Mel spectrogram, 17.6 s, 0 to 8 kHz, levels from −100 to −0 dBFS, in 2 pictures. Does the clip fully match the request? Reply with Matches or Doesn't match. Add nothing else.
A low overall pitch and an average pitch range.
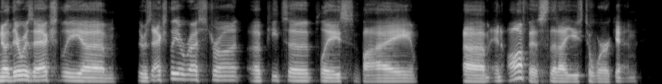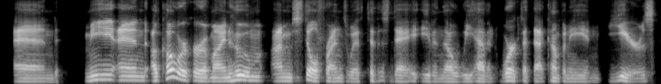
Matches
